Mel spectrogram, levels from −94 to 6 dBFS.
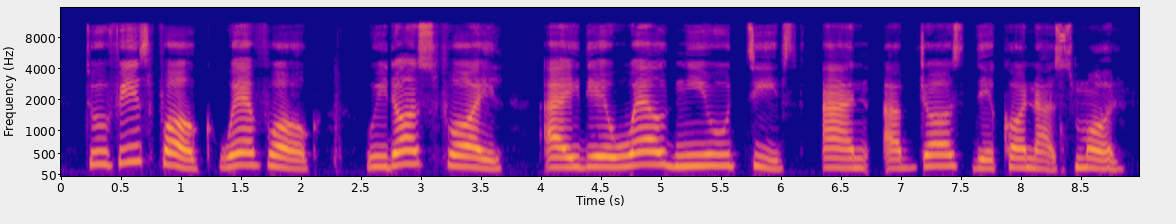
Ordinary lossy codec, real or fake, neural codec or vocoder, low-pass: none; real; none; 10.8 kHz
